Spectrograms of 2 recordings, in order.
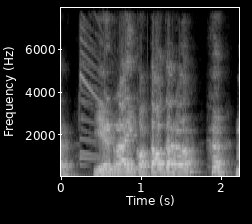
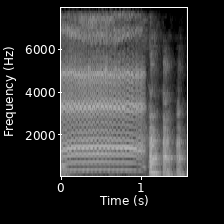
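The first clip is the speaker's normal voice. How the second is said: evil laugh; 8 semitones higher, 5 dB quieter than usual. Acted. After threatening to fry the son, a high villainous cackle.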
